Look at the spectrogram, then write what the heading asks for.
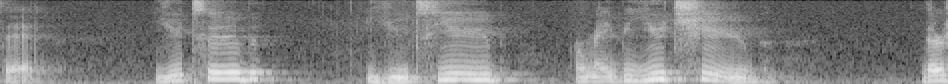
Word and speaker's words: YouTube: and you will hear YouTube, which is actually a typical British pronunciation. Because in British accents, we tend to palatalize T and we pronounce the word like tube, YouTube, tuna, student.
